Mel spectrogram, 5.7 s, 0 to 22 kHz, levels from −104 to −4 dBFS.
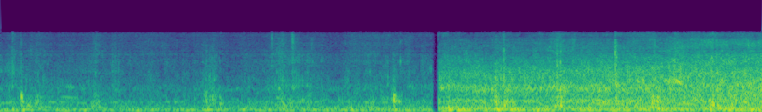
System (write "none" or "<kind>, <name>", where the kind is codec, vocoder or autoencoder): codec, HILCodec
